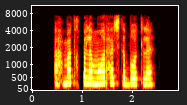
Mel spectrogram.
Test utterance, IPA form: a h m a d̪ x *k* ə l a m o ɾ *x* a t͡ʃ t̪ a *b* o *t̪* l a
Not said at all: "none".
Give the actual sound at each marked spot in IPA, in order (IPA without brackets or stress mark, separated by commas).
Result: p, h, b, t̪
